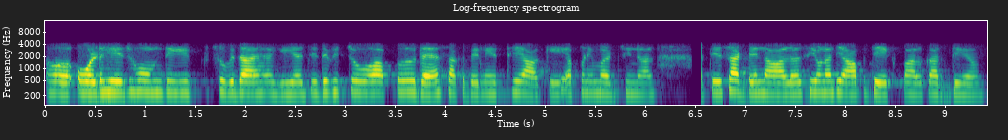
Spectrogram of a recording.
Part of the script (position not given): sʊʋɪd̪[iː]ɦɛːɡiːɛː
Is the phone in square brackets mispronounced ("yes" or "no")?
yes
